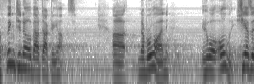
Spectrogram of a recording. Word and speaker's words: Youngs: And her last name is Youngs, not Young.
